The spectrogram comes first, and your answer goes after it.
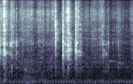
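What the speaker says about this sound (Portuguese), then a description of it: "pego papel higiênico, um pouquinho de álcool isopropílico, e eu vou limpando toda essa área aqui onde eu furei" Toilet paper dampened with isopropyl alcohol rubs over a drilled case to clear metal filings, producing close, continuous papery scrubbing with brief louder strokes.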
